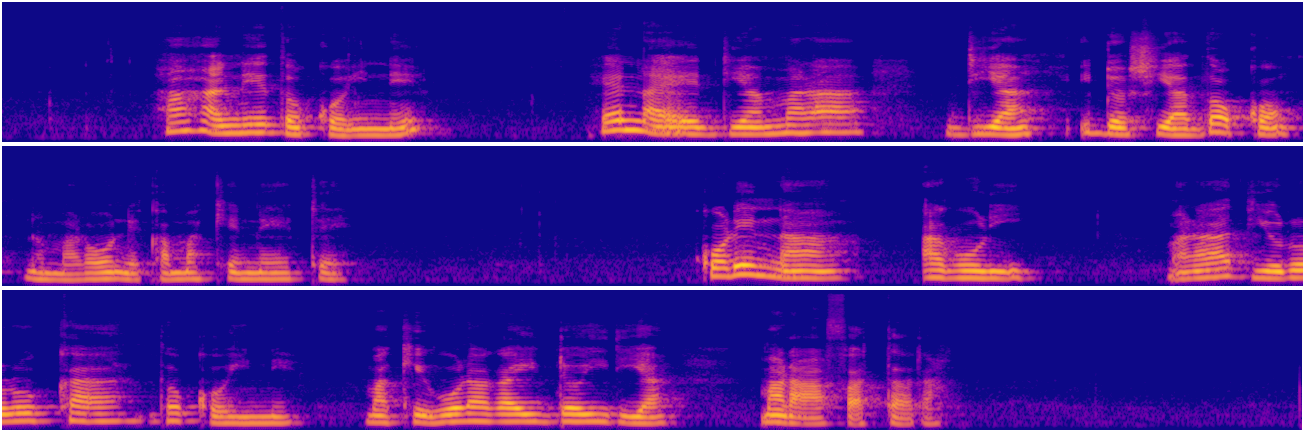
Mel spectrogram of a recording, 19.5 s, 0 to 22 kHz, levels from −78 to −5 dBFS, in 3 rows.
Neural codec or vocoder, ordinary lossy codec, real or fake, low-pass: vocoder, 44.1 kHz, 128 mel bands, Pupu-Vocoder; none; fake; 19.8 kHz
